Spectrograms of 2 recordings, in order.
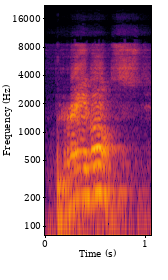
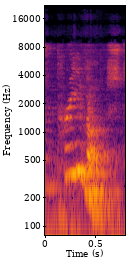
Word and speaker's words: Prevost: on the first syllable, Prevost. But Mamberti, it seemed to me, and I've since gone back and checked the tape, he put the emphasis on the second syllable, on Vost.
